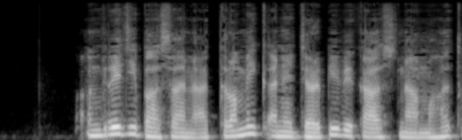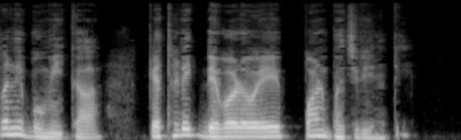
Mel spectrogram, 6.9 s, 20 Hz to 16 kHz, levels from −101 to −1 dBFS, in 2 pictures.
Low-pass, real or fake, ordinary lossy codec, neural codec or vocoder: 14.4 kHz; fake; AAC, 48 kbps; codec, 44.1 kHz, 3.4 kbps, Pupu-Codec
